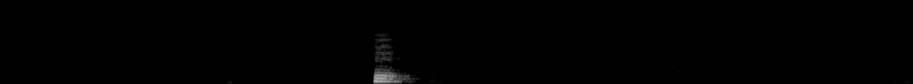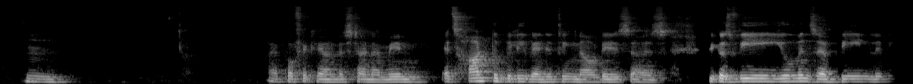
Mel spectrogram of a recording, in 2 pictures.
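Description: No technical faults are audible.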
